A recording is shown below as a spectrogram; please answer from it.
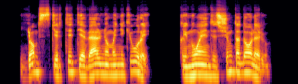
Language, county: Lithuanian, Utena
